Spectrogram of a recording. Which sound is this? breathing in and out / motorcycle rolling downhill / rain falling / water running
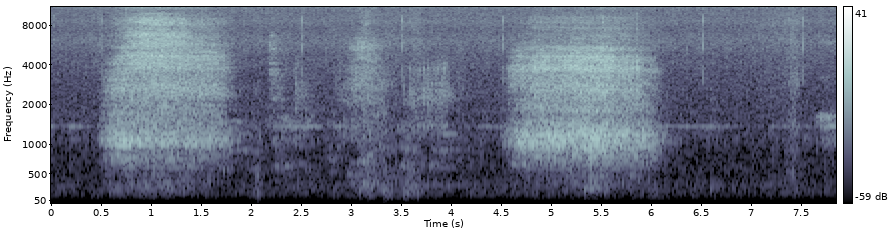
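breathing in and out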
